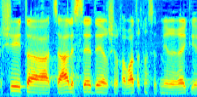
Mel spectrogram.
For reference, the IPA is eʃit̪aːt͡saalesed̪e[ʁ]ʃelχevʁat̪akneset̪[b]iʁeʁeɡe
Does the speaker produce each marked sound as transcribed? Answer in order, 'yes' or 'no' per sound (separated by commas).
yes, no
